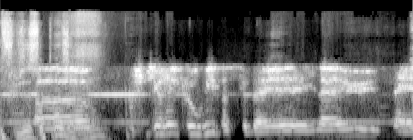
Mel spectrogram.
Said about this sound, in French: Il y a un énorme Larsen, donc soit tu coupes ton haut-parleur, soit il y a un problème ailleurs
